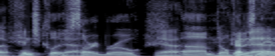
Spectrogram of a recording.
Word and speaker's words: Hinchcliffe: hin Cliff if you say it right HFF hinchcliff sorry bro um his wrong yeah he was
